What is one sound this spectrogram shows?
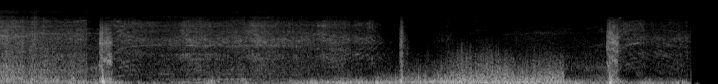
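A remote-control car lands with a thud on dirt.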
